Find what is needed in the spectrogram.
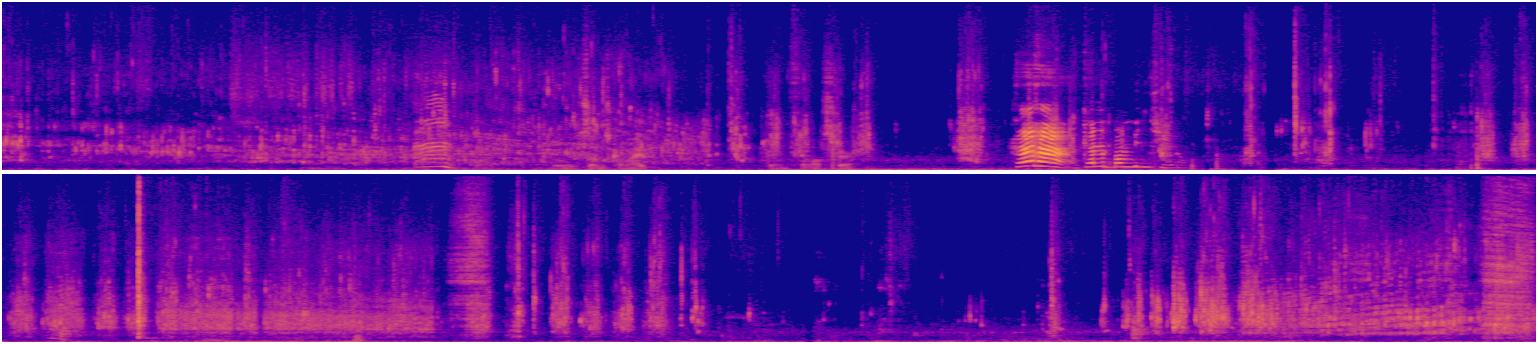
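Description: Light splashing and trickling of water in an inflatable paddling pool as small toy boats churn across it, with scattered small clicks. A child's voice calls out briefly about ten seconds in.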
